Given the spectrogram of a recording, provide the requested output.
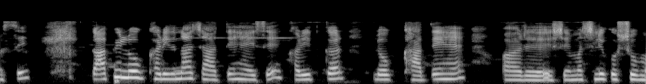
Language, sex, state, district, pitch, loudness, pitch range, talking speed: Hindi, female, Bihar, Darbhanga, 240 Hz, -17 LUFS, 220-260 Hz, 165 wpm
